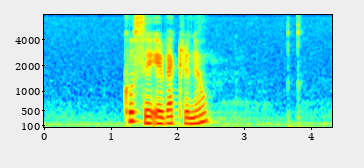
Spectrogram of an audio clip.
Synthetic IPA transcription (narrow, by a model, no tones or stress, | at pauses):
kʰʊsəeːɾʋækɾənʉː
